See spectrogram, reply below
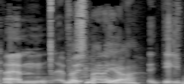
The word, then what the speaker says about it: Vestmannaeyjar: Vestmannaeyjar.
